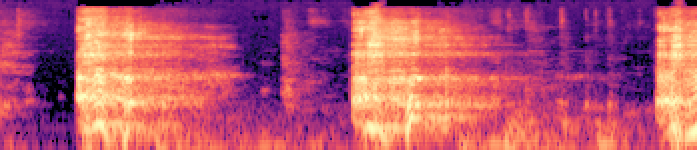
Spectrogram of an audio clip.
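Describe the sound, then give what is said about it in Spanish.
Three harsh, raspy coughs from the story character Ralm, loud, spaced about a second and a half apart, with quiet breathy pauses between them and no talking. “Y, de, pronto, y de pronto ven como, como Ralm tose.”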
